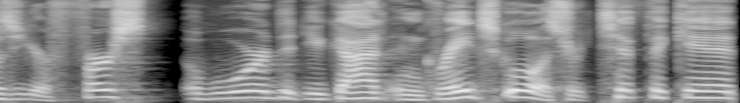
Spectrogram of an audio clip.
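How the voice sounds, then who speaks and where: Recorded very cleanly with a silent background, a man speaks at a moderate pace, the sound dry and close with no echo. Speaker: podcast host. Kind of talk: interview conversation.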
